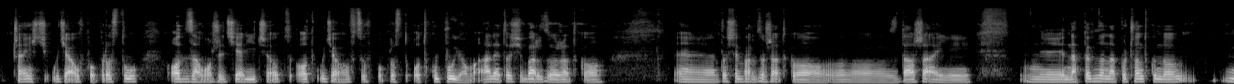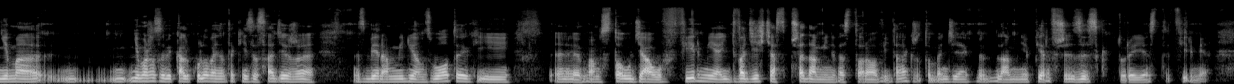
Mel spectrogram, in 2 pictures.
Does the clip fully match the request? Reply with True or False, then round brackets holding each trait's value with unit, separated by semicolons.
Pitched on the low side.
True (125 Hz)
